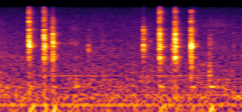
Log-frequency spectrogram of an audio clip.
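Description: Blue Yeti microphone's pattern-selector knob being turned through its detents: a couple of sharp clicks, then four more in quick succession near the end.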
